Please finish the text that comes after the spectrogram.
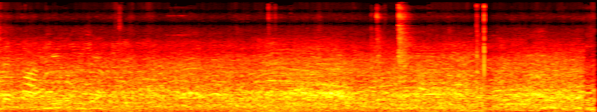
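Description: Busy crowd of devotees chattering at the Radha Rani temple in Vrindavan, constant overlapping voices close around, with a few sharp knocks and clicks cutting through the steady hubbub.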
